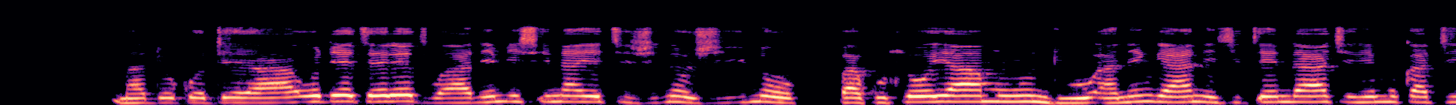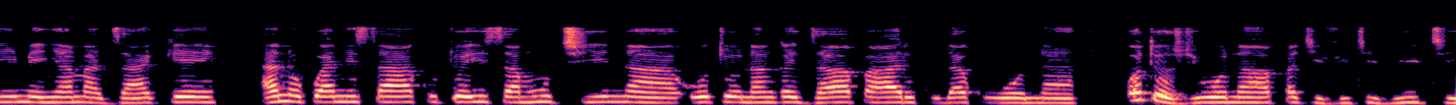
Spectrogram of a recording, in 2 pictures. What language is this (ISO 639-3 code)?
ndc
